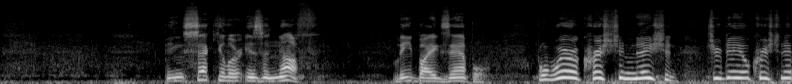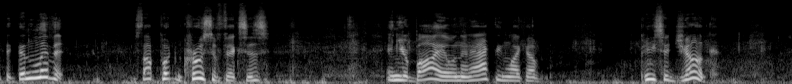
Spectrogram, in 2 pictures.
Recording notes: From the beach. Walk and Talk.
